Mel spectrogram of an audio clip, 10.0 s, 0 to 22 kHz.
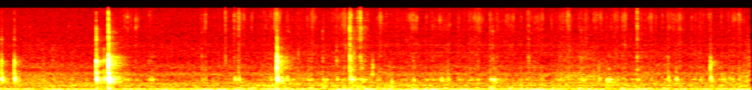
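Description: Faint scratching and clicking of a hand screwdriver bit turning a barrel-band screw out of a Marlin 336W lever-action rifle, with a few sharper ticks about one and a half, four and five seconds in.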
